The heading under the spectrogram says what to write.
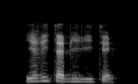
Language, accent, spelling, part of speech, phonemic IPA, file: French, France, irritabilité, noun, /i.ʁi.ta.bi.li.te/, LL-Q150 (fra)-irritabilité.wav
- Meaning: 1. irritability 2. petulance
